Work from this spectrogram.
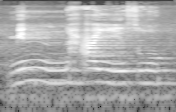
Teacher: Nah, terdapat ee nun sukun bertemu dengan huruf ee bertemu dengan huruf ha yang dibacanya dengan jelas tanpa mendengung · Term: izhar halqi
